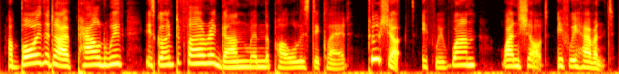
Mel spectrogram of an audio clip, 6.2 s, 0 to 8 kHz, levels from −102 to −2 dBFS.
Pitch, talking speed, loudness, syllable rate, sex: 235 Hz, 260 wpm, -19 LUFS, 6.6 syllables/s, female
